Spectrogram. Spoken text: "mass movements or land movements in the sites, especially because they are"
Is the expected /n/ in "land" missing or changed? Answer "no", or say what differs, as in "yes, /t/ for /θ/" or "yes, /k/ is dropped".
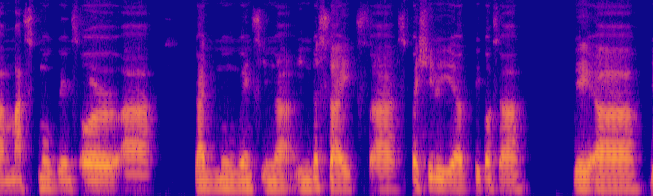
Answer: yes, /n/ is dropped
